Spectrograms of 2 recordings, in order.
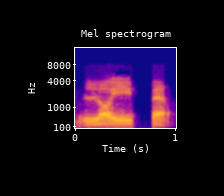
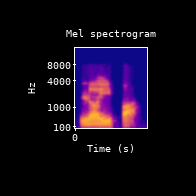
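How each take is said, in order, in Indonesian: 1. Kata itu berakhir dengan bunyi 'er'. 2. Kata itu berakhir dengan bunyi 'a'.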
